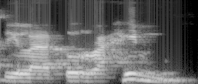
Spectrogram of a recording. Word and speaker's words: silaturahmi: Aza sudah bagus membacanya tulisannya silaturahmi membacanya silaturahim go kalau oleh KMI Rahmi tapi kalau membaca silaturrahim diantara membaca dan tulisannya berbeda ini salah satunya ingin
